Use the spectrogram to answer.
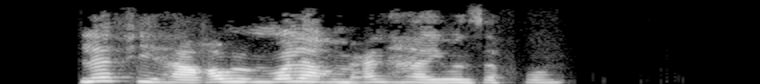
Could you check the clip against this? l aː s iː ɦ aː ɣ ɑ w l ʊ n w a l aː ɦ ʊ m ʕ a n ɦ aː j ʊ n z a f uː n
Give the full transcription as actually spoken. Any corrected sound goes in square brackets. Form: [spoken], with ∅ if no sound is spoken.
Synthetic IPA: l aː [f] iː ɦ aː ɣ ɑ w l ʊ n w a l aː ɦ ʊ m ʕ a n ɦ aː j ʊ n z a f uː n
